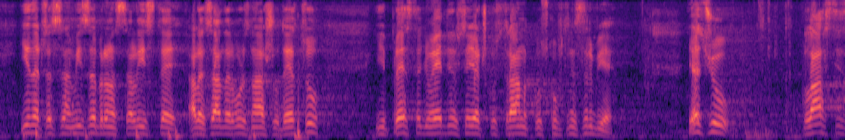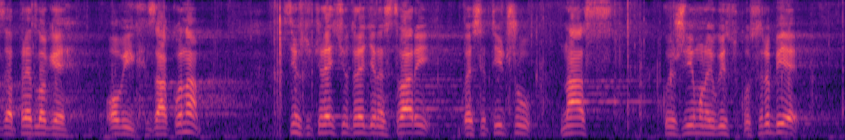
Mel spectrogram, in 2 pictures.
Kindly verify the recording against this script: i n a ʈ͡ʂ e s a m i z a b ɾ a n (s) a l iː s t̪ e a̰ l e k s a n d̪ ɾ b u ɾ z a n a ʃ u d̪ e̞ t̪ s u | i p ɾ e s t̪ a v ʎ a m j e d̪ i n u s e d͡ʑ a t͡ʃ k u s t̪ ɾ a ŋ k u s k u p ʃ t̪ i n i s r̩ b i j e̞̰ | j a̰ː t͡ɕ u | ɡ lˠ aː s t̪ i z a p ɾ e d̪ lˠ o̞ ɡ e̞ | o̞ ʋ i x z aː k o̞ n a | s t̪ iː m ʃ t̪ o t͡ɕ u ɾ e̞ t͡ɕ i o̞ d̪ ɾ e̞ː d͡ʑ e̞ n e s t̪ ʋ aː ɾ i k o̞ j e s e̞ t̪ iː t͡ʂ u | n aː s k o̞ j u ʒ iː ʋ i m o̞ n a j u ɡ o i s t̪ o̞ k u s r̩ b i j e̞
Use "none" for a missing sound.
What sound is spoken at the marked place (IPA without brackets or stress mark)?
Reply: s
